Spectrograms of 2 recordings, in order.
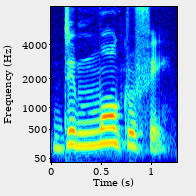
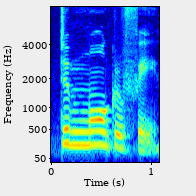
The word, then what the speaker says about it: demography: have this word well in this word we stress on mo okay so you say it like demography demography so the stress is on more let's try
